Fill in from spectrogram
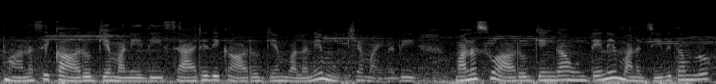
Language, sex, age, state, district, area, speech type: Telugu, female, 18-30, Andhra Pradesh, Nellore, rural, spontaneous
